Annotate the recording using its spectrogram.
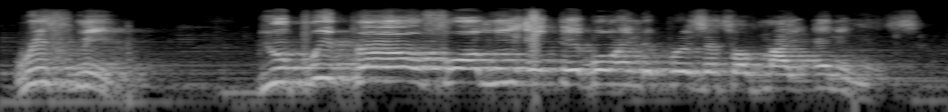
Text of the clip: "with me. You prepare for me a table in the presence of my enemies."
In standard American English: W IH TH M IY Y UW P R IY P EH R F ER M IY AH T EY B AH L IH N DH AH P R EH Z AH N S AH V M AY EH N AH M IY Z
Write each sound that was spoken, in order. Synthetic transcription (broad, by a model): W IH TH M IY Y UW P R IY P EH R F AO M IY AH T EY B AH L IH N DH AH P R EH Z AH N S AH V M AY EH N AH M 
